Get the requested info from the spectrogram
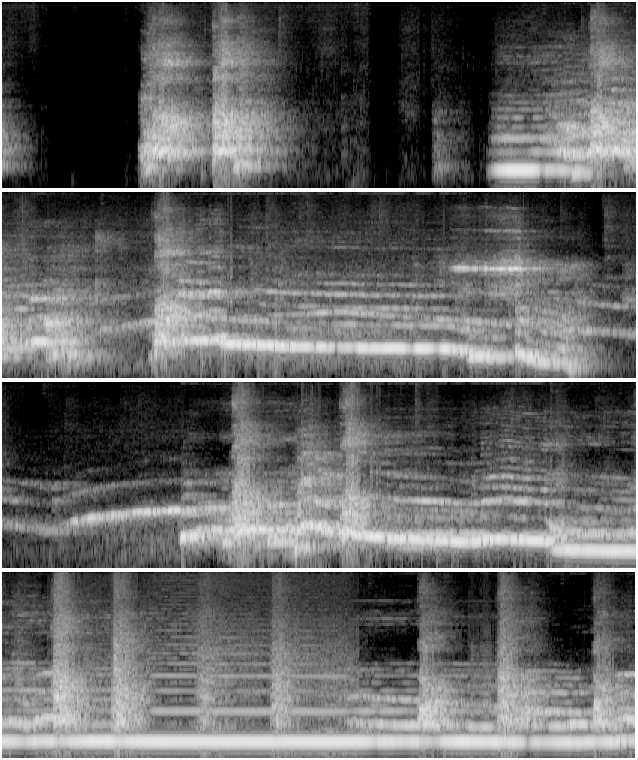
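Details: Seven-month-old chocolate Labrador Retriever howling: a short rough burst, then long wavering tonal howls that slide up and down, ending in a steady held note for several seconds, with brief yelping cries between.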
